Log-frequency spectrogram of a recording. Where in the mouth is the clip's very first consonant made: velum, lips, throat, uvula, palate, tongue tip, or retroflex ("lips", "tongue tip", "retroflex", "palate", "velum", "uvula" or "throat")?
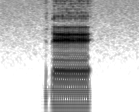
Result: tongue tip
